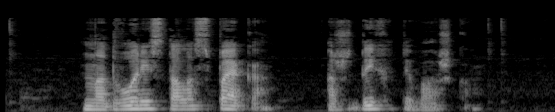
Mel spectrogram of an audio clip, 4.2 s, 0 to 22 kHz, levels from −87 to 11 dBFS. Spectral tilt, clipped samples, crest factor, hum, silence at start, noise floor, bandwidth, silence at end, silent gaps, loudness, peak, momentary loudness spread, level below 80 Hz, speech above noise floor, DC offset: -5 dB/octave; under 0.1%; 22 dB; none; 0.6 s; -61 dBFS; 11.5 kHz; 0.6 s; none; -25 LUFS; -6 dBFS; 15 LU; -56 dBFS; 36 dB; under 0.1%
